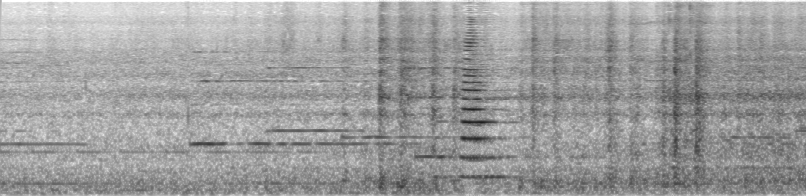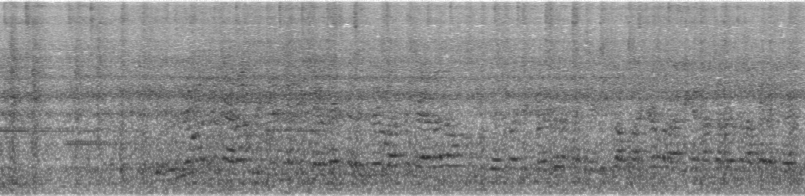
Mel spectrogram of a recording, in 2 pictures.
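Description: An electric train approaches and rumbles past close by, growing louder.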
